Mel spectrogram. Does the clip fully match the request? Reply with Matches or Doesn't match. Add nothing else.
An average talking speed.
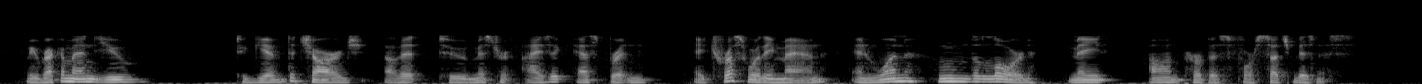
Doesn't match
